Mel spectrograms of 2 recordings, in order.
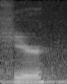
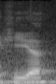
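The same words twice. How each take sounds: First: The final r sound is pronounced. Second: The final r sound is dropped. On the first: "instead of saying like here" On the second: "R's you usually kind of drop"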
